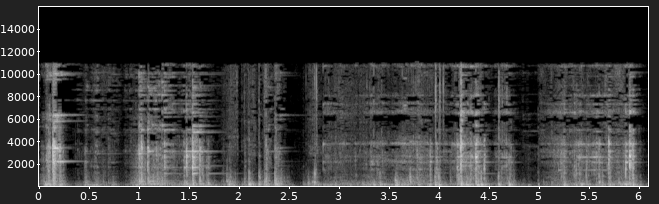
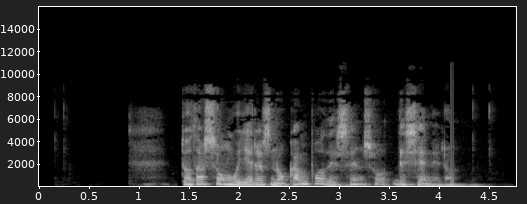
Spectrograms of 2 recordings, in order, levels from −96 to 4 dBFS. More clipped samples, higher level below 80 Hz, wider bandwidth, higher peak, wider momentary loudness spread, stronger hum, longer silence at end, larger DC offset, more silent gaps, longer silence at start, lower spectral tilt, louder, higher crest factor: neither; first, -50 dBFS vs -60 dBFS; first, 11.5 kHz vs 9.4 kHz; first, 0 dBFS vs -10 dBFS; first, 20 LU vs 9 LU; neither; second, 0.05 s vs 0.35 s; neither; neither; second, 0 s vs 1.05 s; second, -2.5 dB/octave vs -4.5 dB/octave; about the same, -22 LUFS vs -23 LUFS; first, 24 dB vs 16 dB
